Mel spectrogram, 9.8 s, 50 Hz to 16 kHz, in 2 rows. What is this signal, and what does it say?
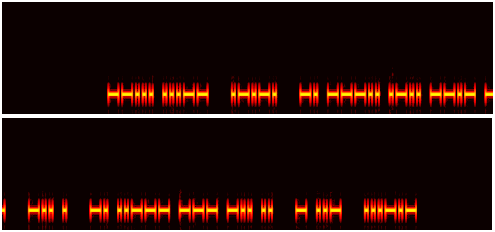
Morse code, heard as a keyed tone, about 36 wpm, 700 Hz. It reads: 73 <AR> N8LQT DE N2ODI TU <SK>
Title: K1USN SST QSO Practice 35wpm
